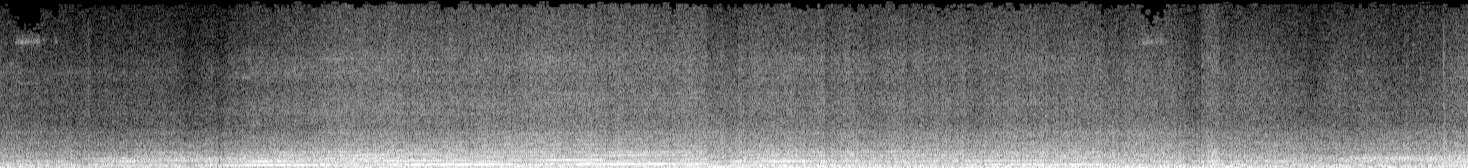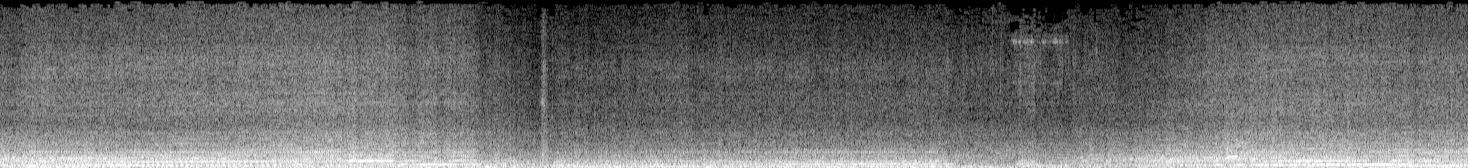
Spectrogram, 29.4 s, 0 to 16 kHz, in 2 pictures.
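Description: Porsche 928 S4's 5.0-litre V8 with aftermarket headers, heard from inside the cabin, pulling hard under track driving. Its pitch climbs for several seconds at a time, then drops suddenly at shifts and when the driver lifts for corners, before climbing again near the end.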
